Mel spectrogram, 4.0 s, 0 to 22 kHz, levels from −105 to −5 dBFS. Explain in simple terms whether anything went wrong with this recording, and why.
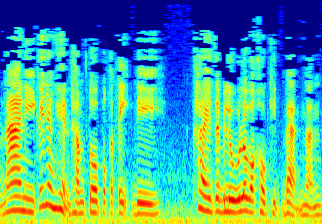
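Something did go wrong, and you can hear it from start to finish. The speech has a ringing, washy quality, with a hiss that swells and fades along with the talking. That's the signature of WMA compression, likely squeezed down fairly hard. The codec chops the sound into longish blocks and saves space by rounding off detail, so its errors smear across tens of milliseconds and weaker frequency components simply vanish.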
